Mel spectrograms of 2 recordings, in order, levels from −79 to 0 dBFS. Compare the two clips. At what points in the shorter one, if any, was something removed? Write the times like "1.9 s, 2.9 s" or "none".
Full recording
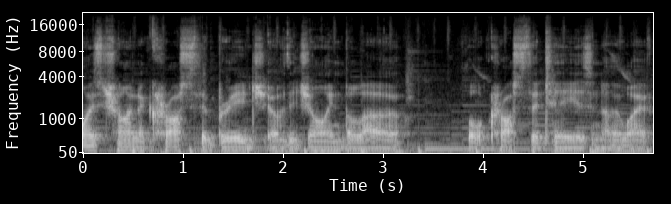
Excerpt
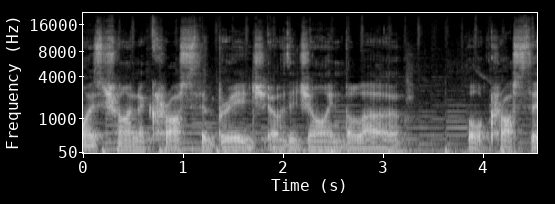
none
